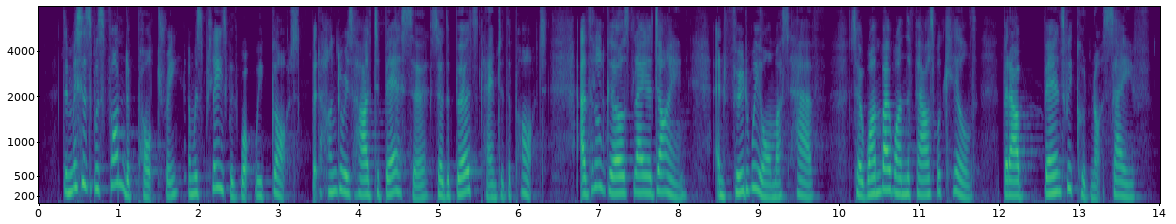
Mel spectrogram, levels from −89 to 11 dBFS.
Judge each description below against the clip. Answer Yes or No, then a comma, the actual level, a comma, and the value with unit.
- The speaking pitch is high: Yes, high, 235 Hz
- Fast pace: Yes, fast, 230 wpm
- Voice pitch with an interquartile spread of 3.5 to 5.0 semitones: Yes, average, 4.2 semitones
